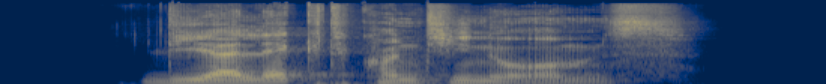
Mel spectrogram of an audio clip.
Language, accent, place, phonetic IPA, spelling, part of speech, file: German, Germany, Berlin, [diaˈlɛktkɔnˌtiːnuʊms], Dialektkontinuums, noun, De-Dialektkontinuums.ogg
- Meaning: genitive of Dialektkontinuum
